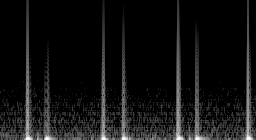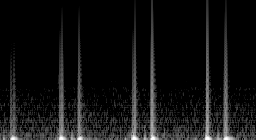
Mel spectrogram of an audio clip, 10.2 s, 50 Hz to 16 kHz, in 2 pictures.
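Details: Slow, steady, clean lub-dub heartbeat at about 41 beats a minute, recorded as an ASMR relaxation/sleep sound; normal heartbeat.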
